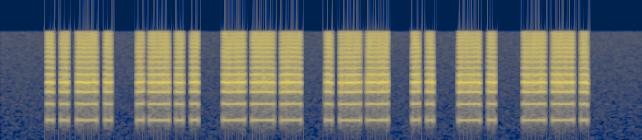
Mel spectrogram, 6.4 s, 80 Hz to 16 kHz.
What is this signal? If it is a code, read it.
Morse code, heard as a buzzer, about 17 wpm. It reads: FLOWING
